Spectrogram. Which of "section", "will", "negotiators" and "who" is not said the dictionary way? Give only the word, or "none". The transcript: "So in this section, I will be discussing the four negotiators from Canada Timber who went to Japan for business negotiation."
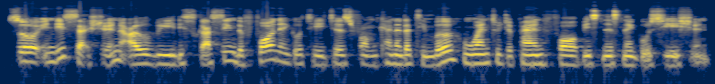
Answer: negotiators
